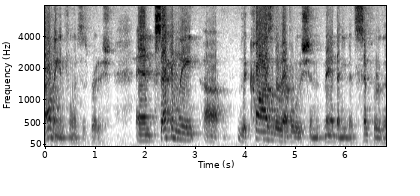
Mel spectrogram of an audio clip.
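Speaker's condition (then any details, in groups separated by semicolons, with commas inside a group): No condition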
